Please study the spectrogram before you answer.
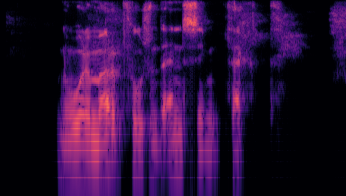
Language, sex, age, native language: Icelandic, male, 50-59, Icelandic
